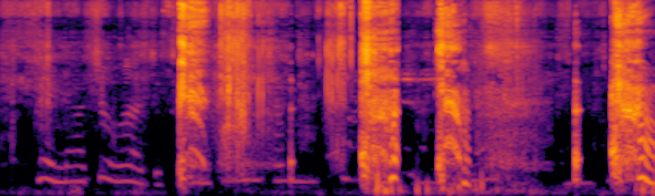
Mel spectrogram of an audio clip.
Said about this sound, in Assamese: কাহ লাগিছে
